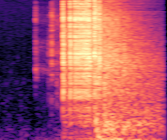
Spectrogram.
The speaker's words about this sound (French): Oh, une porte vient de se fermer.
